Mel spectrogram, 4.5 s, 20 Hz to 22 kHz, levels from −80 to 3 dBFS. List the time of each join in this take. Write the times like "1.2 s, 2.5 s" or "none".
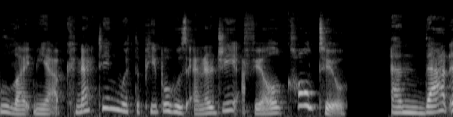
2.4 s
